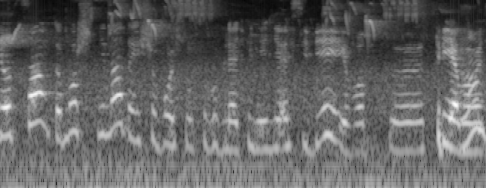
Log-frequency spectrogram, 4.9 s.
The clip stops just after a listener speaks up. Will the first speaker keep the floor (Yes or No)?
No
